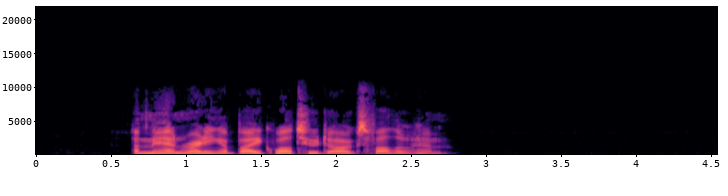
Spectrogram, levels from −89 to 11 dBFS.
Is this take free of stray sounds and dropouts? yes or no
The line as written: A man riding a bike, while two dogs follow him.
yes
